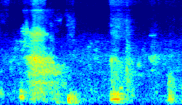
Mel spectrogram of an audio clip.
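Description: Soft, breathy laughter over a video call, with a couple of short, faint low sounds in between.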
